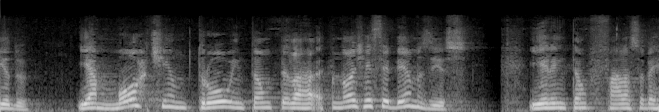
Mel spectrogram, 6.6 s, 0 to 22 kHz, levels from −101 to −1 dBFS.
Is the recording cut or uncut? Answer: cut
